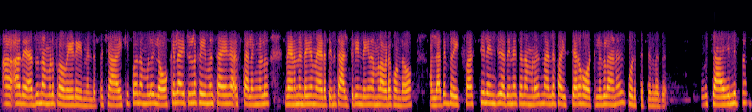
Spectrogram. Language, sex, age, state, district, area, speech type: Malayalam, female, 18-30, Kerala, Malappuram, rural, conversation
